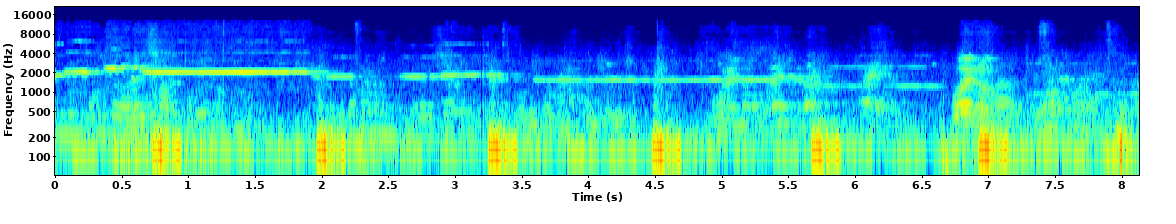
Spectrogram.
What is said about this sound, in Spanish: La Virgen completamente encarada con la puerta de su templo. Ya suena esta flauta travesera de la banda de Villalba del Alcor.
